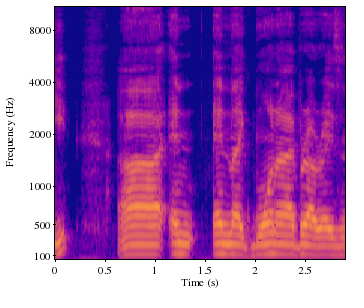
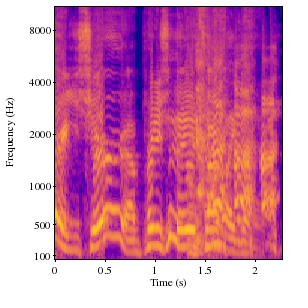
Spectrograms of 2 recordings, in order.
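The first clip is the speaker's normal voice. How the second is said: much higher, louder incredulous questioning; mock disbelief; 10 semitones higher, 10 dB louder than usual. Sceptic answering a supposed Spaniard who sounds wrong, loud mock disbelief. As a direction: play a loud, high-pitched doubter.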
